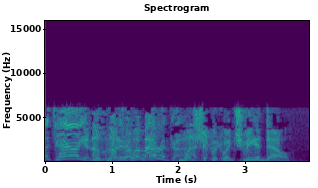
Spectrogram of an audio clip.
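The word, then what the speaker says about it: sfogliatelle: What Sviadel? Sfogliarelle. Yeah, that's what it is. Yeah. Sfogliarelle. Sviadel. All right, how do you pronounce Manicotti?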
